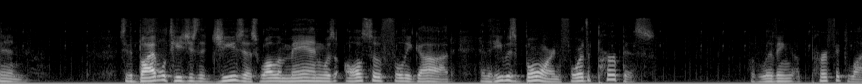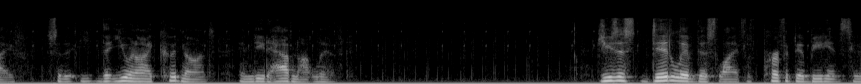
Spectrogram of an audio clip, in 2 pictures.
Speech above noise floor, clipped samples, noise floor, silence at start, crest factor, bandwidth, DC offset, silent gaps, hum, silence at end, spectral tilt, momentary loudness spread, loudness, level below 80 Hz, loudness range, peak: 31 dB; under 0.1%; -56 dBFS; 0 s; 22 dB; 9.4 kHz; 4%; none; none; 0 s; -7.5 dB/octave; 16 LU; -25 LUFS; -54 dBFS; 10 LU; -4 dBFS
